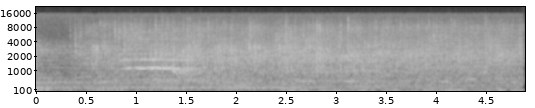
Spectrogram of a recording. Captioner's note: audience applauding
